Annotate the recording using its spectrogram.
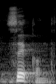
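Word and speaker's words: Joconde: যাই হোক, লুভে এসে জকন্দ উচ্চারণ করুন, তাহলে আপনাকে ফ্রেঞ্চ মনে হবে।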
